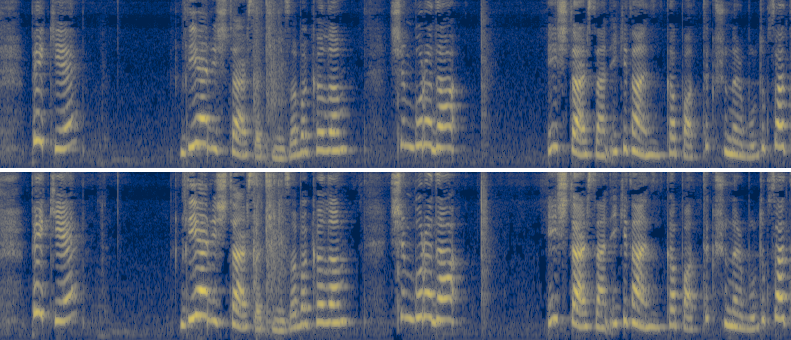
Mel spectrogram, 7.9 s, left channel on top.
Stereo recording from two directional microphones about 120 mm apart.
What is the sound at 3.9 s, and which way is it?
A woman's voice, 45° left (ahead or behind).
